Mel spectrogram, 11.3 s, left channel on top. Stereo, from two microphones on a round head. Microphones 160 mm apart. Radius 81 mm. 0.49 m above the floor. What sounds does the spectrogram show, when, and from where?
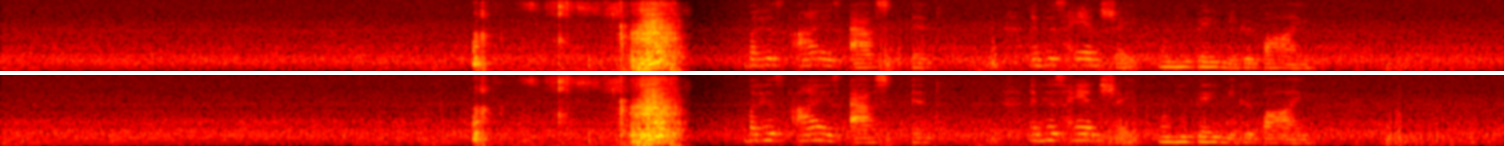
3.5 s a zipper: 5° right (ahead or behind), 1.3 m
5.6 s a woman speaking: 60° right (ahead or behind), 2.5 m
